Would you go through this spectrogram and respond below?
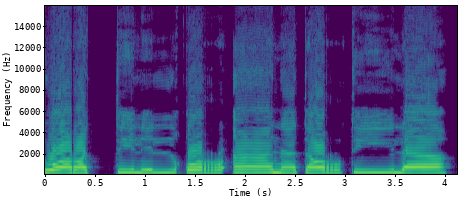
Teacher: تا پہ تشدید ہے تو ہم 2 حرف کے برابر حرف تا کو پڑھیں گے · را پہ زبر ہے تو را کا حکم ہے تفخیم، ہمیں حرف را کو موٹی آواز میں پڑھنا ہے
